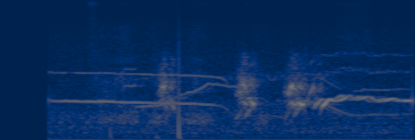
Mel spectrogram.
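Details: Several coyotes out in a field howl in long sustained tones, broken by bursts of quavering yips.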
